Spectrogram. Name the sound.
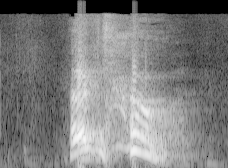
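person sneezing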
